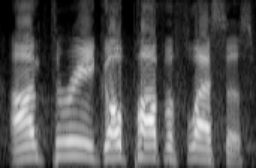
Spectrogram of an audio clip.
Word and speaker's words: Papaflessas: Is it Papaflessas? Yes. What is it actually right, though? Yeah. All right, so it is Papaflessas. Yeah. All right, on three, go Papaflessas.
